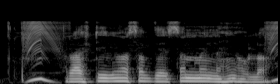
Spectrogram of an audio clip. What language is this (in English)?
Bhojpuri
